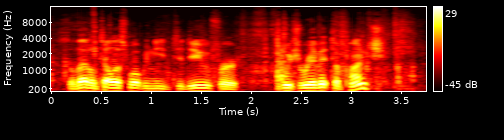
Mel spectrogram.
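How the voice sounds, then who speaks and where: Moderate-paced speech from a man, with a dry sound with no echo and noticeable background noise. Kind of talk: tutorial. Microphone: phone near.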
